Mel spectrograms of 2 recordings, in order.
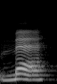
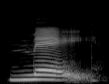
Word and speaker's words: May: If we reduce it into meh, or something like that, and we don't get that full A sound in there, it's not going to sound quite right. So May.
